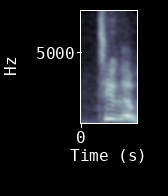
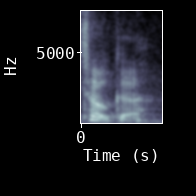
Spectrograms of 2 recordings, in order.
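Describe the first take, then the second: First: The first vowel sounds like 'oo'. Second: The first vowel sounds like 'oh'. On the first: Someone else's way of saying the name. The speaker calls it wrong. "He says Tuka" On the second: The name's actual pronunciation. The speaker calls it right. "but it's Toka"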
